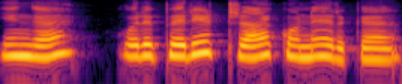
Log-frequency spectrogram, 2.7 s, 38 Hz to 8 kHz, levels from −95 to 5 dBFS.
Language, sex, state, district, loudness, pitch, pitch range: Tamil, female, Tamil Nadu, Nilgiris, -14 LUFS, 230 Hz, 215-245 Hz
